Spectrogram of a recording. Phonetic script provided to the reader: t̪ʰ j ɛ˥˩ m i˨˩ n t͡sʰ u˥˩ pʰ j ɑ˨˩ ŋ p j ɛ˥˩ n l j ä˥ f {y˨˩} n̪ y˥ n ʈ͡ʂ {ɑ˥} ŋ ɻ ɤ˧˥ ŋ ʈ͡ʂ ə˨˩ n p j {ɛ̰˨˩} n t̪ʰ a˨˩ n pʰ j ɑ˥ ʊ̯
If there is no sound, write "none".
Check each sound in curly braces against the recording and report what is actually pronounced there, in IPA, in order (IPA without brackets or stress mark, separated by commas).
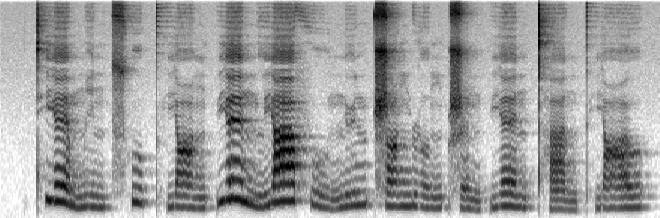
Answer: u˨˩, ɑ˥, ɛ˥˩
